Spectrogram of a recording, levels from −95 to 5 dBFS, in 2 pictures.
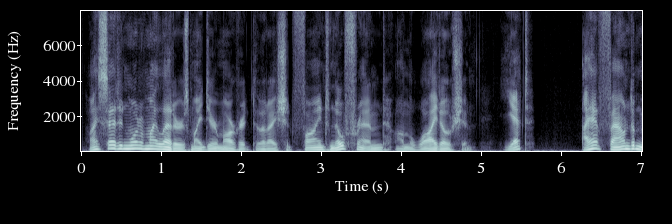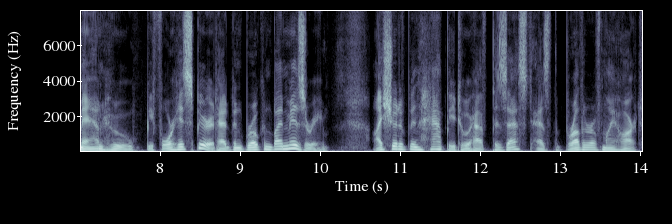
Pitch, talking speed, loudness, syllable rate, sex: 110 Hz, 210 wpm, -18 LUFS, 5.3 syllables/s, male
